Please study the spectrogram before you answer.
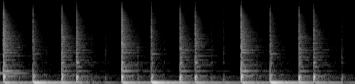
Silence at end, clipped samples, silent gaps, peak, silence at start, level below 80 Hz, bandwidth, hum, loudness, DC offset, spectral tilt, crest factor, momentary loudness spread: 0 s; under 0.1%; none; -2 dBFS; 0 s; -30 dBFS; 16 kHz; none; -24 LUFS; under 0.1%; -6 dB/octave; 20 dB; 10 LU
